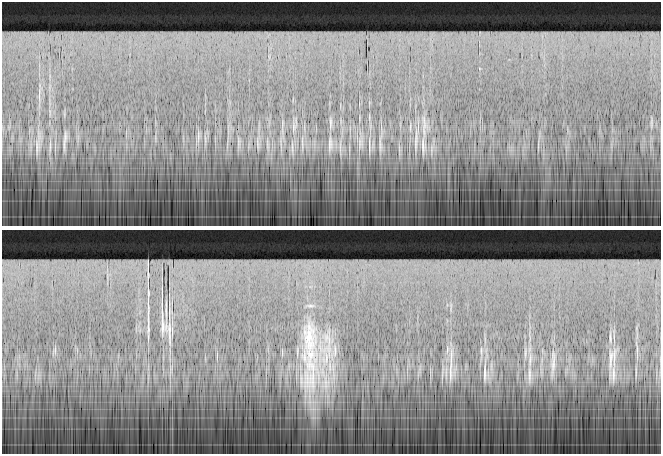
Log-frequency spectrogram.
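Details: Guinea pig named Loeki, a mother kept indoors in a room with her three young: scattered short low pulsed chuts, soft and irregular, with one sharp click near the middle and a louder rustling burst shortly after.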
